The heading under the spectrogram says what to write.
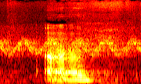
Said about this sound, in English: There is a beep of the door.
